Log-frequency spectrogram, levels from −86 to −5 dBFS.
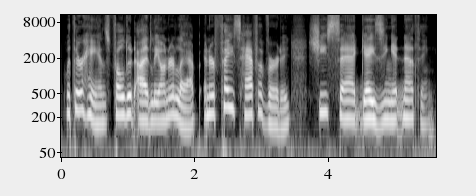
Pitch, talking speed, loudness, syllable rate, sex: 190 Hz, 190 wpm, -17 LUFS, 4.6 syllables/s, female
